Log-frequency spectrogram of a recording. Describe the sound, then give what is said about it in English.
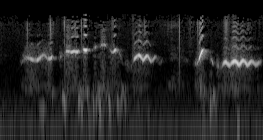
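A man whistles a short melodic tune, warbling notes rising and falling in several phrases separated by brief pauses, with a soft, low rumble underneath. “… whistled.”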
